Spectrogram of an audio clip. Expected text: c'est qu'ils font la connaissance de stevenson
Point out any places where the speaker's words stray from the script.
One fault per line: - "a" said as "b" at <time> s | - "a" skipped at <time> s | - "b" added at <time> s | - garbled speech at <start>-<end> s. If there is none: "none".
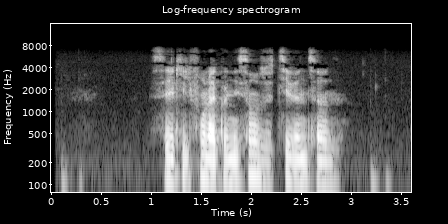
none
